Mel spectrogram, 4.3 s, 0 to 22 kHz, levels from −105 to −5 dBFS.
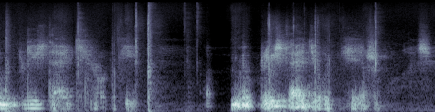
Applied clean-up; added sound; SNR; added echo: neural mask model RNNoise.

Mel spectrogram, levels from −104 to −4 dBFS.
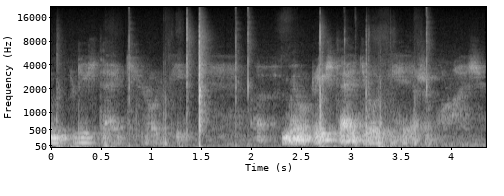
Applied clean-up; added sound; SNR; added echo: none; Clapping; 9 dB; none.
